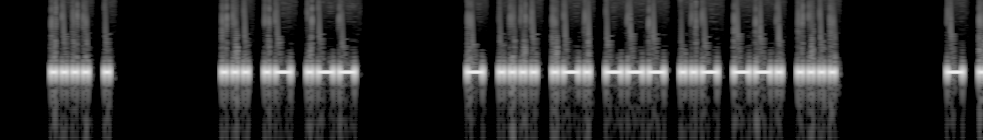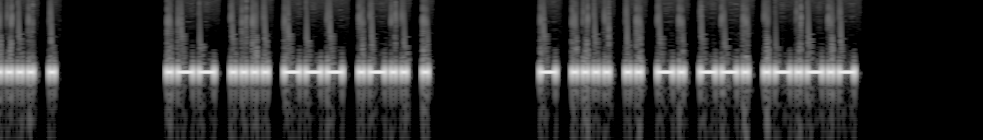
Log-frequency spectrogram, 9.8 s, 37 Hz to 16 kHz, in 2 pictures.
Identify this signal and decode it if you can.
Morse code, heard as a keyed tone, about 46 wpm, 700 Hz. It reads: HE SAW THROUGH THE WHOLE THING.
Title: 3x Word-Spacing - Sentences from Top 400 Words - 45wpm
